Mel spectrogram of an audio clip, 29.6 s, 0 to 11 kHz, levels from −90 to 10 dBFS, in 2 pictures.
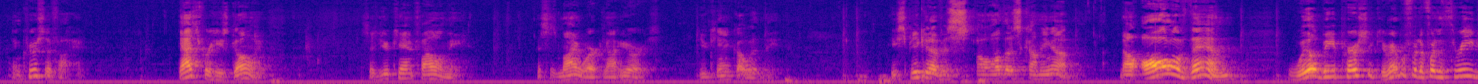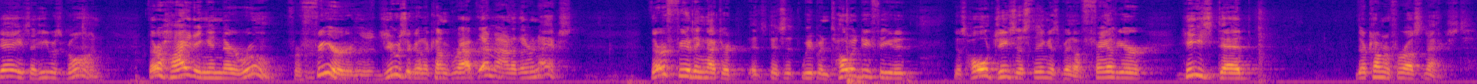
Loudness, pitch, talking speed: -22 LUFS, 150 Hz, 195 wpm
